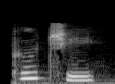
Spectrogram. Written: poochy

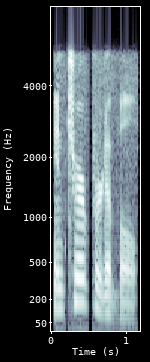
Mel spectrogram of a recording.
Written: interpretable

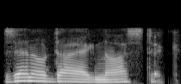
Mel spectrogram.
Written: xenodiagnostic

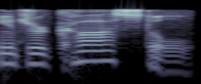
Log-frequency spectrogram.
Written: intercostal

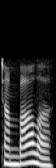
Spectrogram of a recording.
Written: tambala

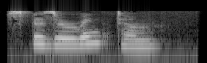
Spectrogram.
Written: spizzerinktum

